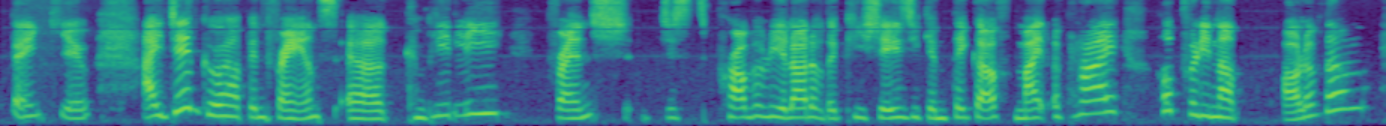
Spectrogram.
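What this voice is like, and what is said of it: French accent in English. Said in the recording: “You can probably hear it. I still have that French accent I can't get rid of despite trying for almost three decades now.”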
